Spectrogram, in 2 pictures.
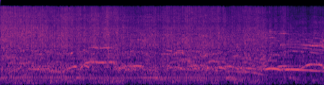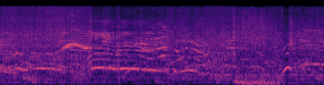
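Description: A crowd of men and women chatter and shout outdoors.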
